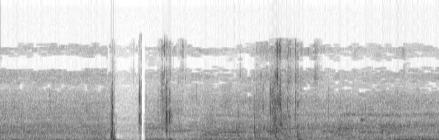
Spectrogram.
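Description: Wind buffeting the microphone on a moving catamaran, a steady low rumble with the rush of water beneath it, which drops out briefly about half a second in.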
